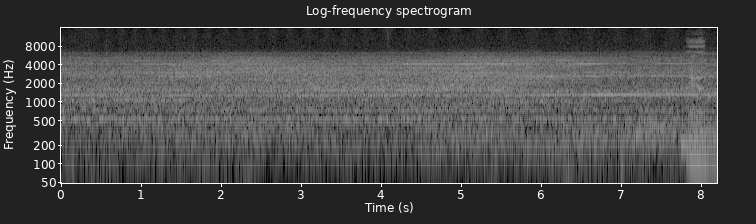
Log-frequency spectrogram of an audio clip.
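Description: UPS cargo plane at DFW Airport at night: a steady, broad roar of jet engines holding level throughout, fairly distant and continuous, with a brief tonal blip near the end.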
